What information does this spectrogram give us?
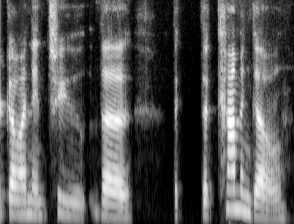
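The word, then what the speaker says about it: Kum & Go: And uh they have a gas station there called Come and Go and it's spelled K U. It's spelled K U M.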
